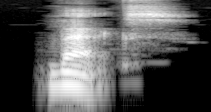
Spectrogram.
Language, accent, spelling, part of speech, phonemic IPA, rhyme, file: English, Australia, vax, noun / verb, /væks/, -æks, En-au-vax.ogg
- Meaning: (noun) 1. Clipping of vaccine 2. Clipping of vaccination; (verb) To vaccinate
